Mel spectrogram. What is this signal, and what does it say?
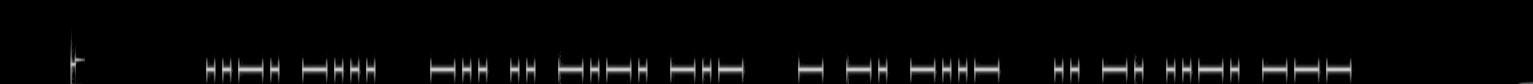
Morse code, heard as a keyed tone, about 15 wpm, 700 Hz. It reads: FB DICK TNX INFO
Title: Practice QSO - Exchange 3 - More Info - 15wpm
